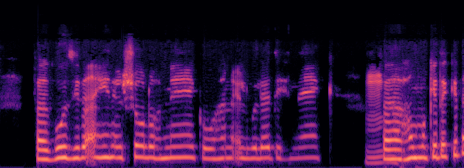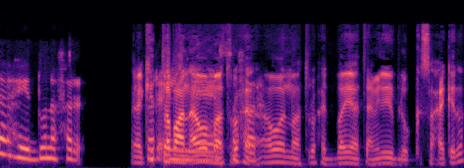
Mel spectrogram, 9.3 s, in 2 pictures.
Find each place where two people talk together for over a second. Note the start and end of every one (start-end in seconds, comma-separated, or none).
6.1-7.3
